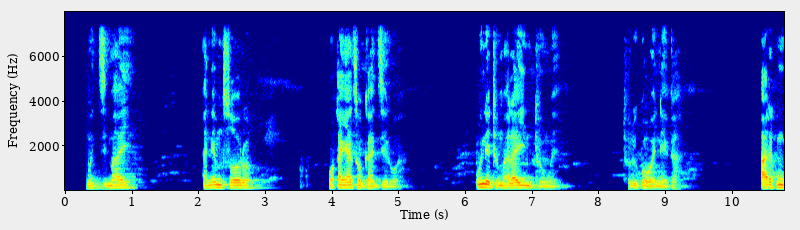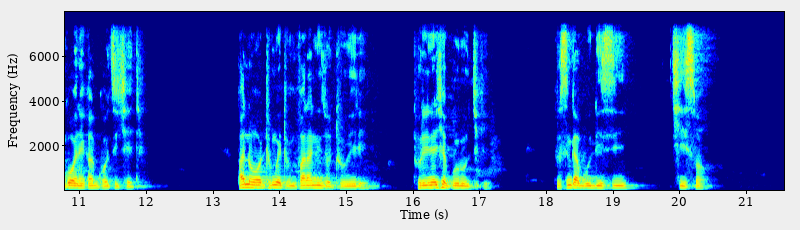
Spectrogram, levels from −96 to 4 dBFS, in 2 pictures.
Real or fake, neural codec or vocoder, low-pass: real; none; 7.2 kHz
